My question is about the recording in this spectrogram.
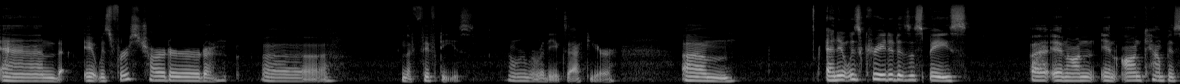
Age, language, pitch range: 30-49, English, 150-180 Hz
